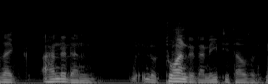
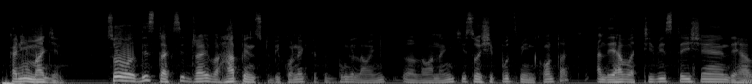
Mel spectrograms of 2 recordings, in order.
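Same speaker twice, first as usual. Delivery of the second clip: ordinary delivery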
